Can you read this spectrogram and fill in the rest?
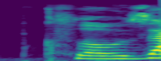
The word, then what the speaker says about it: close: 这个 close 发音尾部是 z 浊辅音那最后的 up 口型不要过大不是 r close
